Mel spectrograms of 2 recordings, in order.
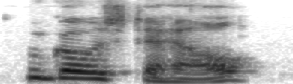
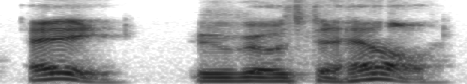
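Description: First: It is asked in a sincere, curious tone. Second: It is asked in a smug, mocking tone.

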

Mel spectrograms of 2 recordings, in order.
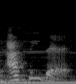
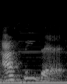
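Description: First: It sounds curt and irritated. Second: It sounds curt and irritated.

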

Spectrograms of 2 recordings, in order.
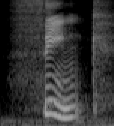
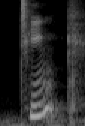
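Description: First: The word begins with a voiceless TH sound. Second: The word begins with a T sound. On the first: The speaker calls it right. "is voiceless at the beginning of the word" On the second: The speaker calls it wrong. "I hear tink or sink"

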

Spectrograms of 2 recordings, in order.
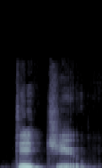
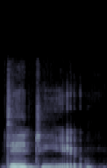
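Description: First: The d and y merge into j. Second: The d and y are kept separate.

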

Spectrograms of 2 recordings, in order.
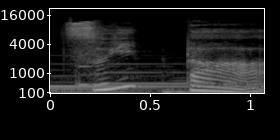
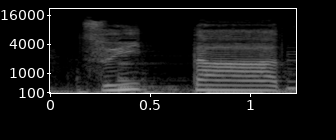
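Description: First: The pitch rises in the middle, then falls. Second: The pitch stays flat without falling. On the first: "ツイッターって中高ですね、これ真ん中が高い" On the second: "ツイッターっていう平板化で言われる"

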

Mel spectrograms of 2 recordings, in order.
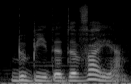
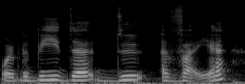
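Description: First: Naturally, with de and aveia run together. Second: Slowly, with de and aveia kept apart. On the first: The speaker calls it right. "You see what I did?" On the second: The speaker calls it wrong. "So we say very slowly"

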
